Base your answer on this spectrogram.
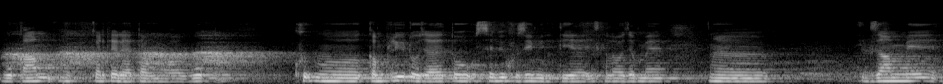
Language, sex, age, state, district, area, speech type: Hindi, male, 30-45, Bihar, Darbhanga, rural, spontaneous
